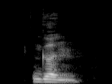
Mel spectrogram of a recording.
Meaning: a long gown worn by either sex
- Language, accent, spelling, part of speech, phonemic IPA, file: French, France, gonne, noun, /ɡɔn/, LL-Q150 (fra)-gonne.wav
